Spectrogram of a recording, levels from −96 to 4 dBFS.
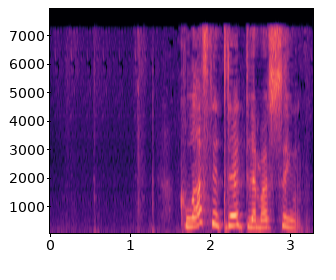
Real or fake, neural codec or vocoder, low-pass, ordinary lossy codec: fake; codec, 16 kHz, 1.1 kbps, Voila-Tokenizer; none; none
